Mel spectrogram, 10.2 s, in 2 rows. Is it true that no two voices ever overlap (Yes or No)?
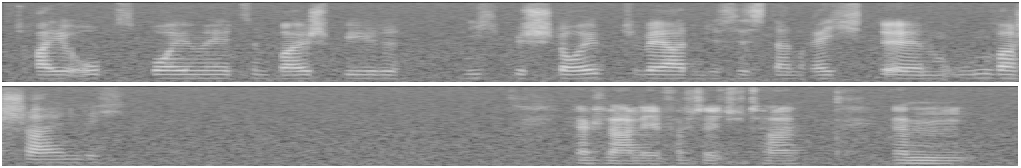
Yes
